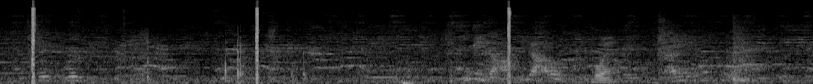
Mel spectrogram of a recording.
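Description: Throughout, the treble sounds gritty and metallic. This is HE-AAC compression, likely at a low bitrate around 20 kbps. Rebuilt upper bands don't match the original.

At 0.32 to 0.34 s, 2.56 to 2.58 s and 5.08 to 5.10 s come loud bursts of digital noise. Each is an uninitialised buffer: a 20 ms block of leftover memory played as sound.

At 4.51 to 4.53 s and 5.93 to 5.95 s, single loud pops cut through, roughly 15 and 10 dB above the sound. A voltage step or glitch is the likely cause.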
